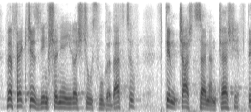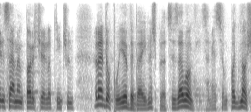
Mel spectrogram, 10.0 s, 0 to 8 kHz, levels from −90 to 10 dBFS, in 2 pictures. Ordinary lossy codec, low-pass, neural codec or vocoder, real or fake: none; 7.2 kHz; codec, 16 kHz, 1 kbps, X-Codec, HuBERT features, trained on general audio; fake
